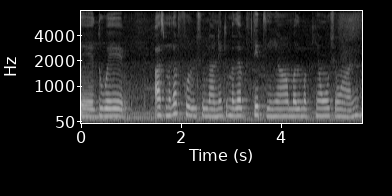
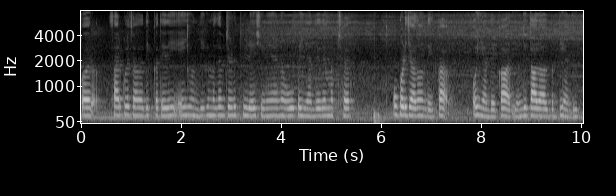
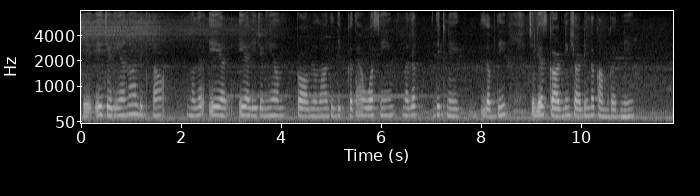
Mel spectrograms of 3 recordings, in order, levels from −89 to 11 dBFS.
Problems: background sounds at intervals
